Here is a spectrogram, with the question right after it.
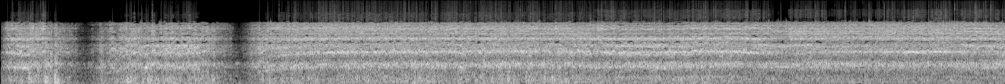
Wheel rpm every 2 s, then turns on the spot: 130, 150, 230, 220, 230.
none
